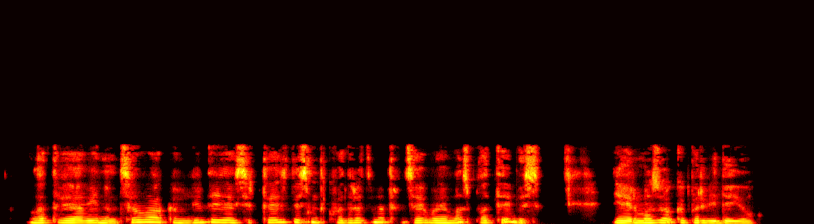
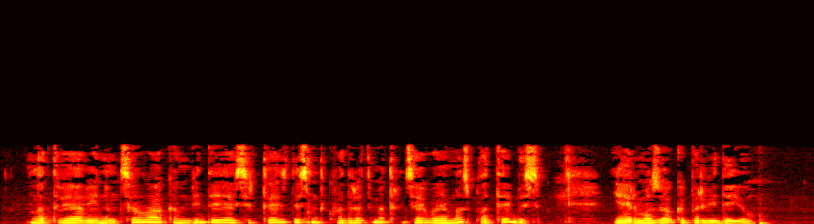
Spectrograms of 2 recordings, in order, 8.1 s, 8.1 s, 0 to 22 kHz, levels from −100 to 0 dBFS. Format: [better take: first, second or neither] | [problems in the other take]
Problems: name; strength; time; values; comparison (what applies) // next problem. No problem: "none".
second | noise reduction (neural mask model Resemble Enhance denoiser)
